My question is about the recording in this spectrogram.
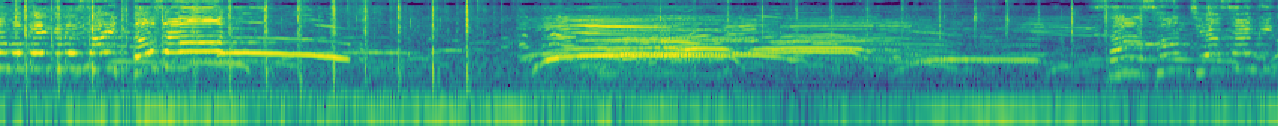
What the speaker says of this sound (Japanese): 皆さん盛大な拍手でお迎えください。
